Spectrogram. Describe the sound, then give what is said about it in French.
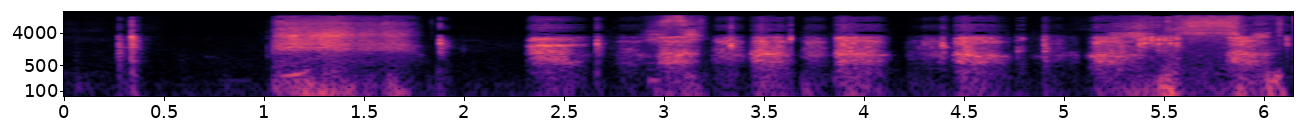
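Wet mouth noises of someone licking a keyboard and trying to bite a key, in a string of breathy, uneven bursts mixed with dog-like huffs and gasps, loud. “Essaye de croquer une touche, …. Croque une touche.”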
